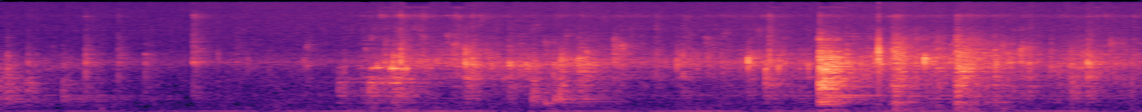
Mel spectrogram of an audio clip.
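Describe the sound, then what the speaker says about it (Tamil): Fennel seeds and garlic hitting hot oil in a pan, with quiet stirring at first and then a louder, crackling sizzle that swells and spikes as the ingredients fry, with no talking. "எண்ணெய் சூடாயிடுச்சு இப்போ நம்ம சோம்பு சேர்த்துப்போம் இப்போ நம்ம பூண்டை சேர்த்துப்போம்"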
